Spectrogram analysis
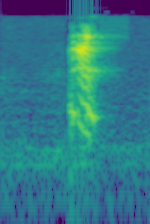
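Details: Mother's hiccup while her baby son sits on her: a single sharp, voiced hiccup with a quick gulping catch, over quiet room hum.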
